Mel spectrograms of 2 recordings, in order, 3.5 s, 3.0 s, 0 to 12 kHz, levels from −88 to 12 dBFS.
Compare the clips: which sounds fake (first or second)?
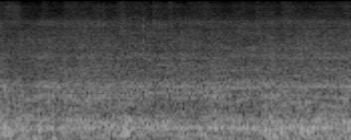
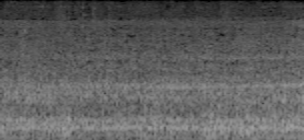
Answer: first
